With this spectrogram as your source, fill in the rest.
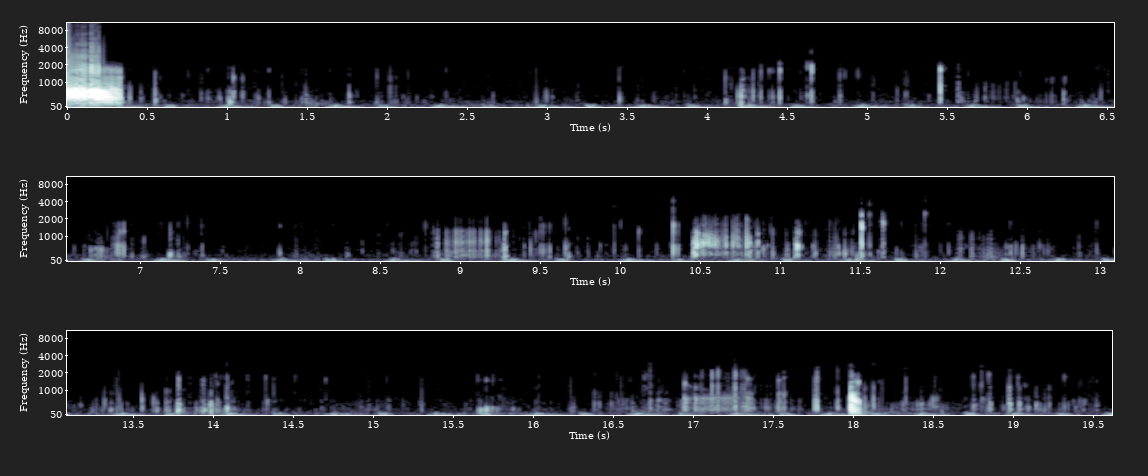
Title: Stomach growls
